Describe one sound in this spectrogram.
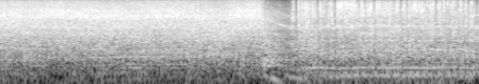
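A car engine roars loudly at high revs.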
